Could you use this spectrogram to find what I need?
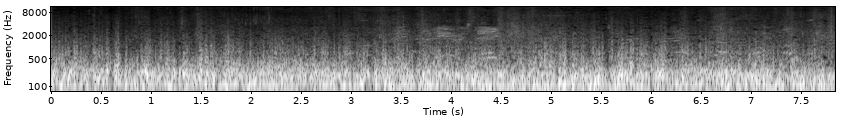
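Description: Water splashes as swimmers paddle through it.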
